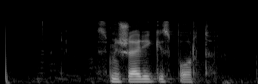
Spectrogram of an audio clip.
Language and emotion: Russian, neutral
